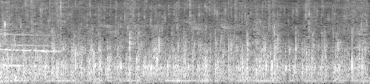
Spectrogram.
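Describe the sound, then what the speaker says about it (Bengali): Fish curry with potato and eggplant boiling in a pot, a steady bubbling and gurgling simmer heard close up, with soft irregular pops throughout. "ঝোল ফুটে কম হয়ে গেল"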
